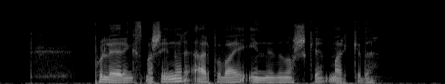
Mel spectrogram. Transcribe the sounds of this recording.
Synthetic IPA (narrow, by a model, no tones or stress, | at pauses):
pʰʊleːɾɪŋsmɑʃḭːnəɾæ̰ːɾpʰoːʋæɪʔɪniːd̪eːnɔʃkəmɑɾkəd̪ə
